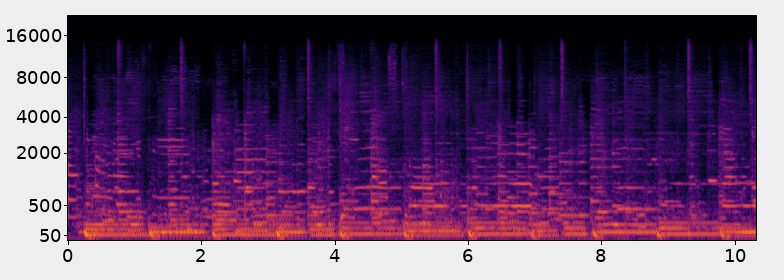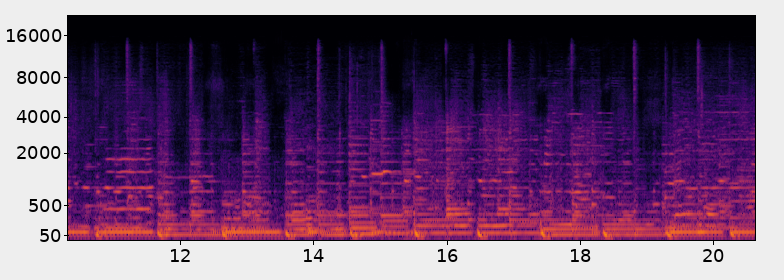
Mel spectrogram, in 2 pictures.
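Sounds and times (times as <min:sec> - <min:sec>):
songs: 0:00.2 - 0:20.6.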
